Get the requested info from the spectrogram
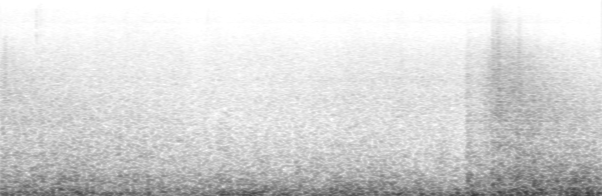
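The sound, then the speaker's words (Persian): A storm roars steadily: constant low rumbling wind noise with deep thunder-like rolling, loud throughout, swelling into a brighter gust near the end, with no voices. “هیچ وقت همچین طوفانی ندیده بودم.”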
